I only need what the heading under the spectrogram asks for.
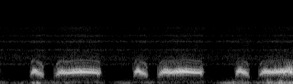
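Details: Spotted dove in thổ khàng style cooing at speed: three regular phrases, each a short note then a steady, sustained hollow coo, about one phrase per second.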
